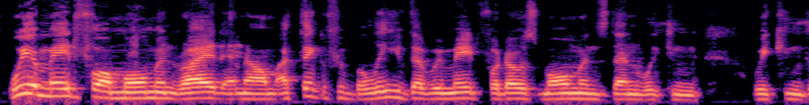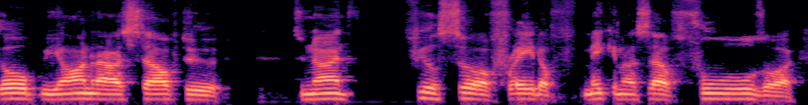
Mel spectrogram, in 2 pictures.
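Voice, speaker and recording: A man from Germany in his thirties, a native German speaker giving a thoughtful, halting interview with many fillers over a video call. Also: medium pitch, steady tone, dark tone. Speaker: actor guest.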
